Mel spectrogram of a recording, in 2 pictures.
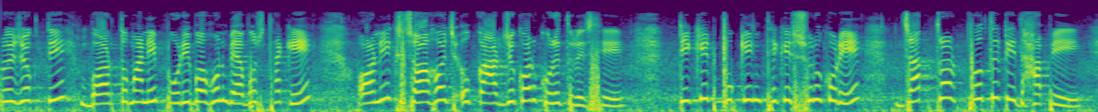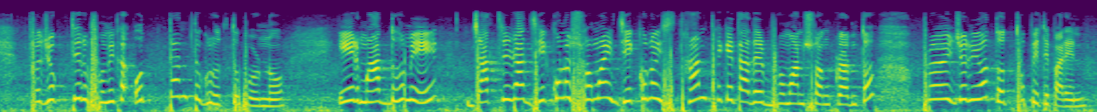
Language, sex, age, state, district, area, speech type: Bengali, female, 30-45, West Bengal, Murshidabad, rural, spontaneous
